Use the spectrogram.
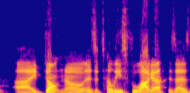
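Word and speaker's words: Taliese Fuaga: Is it Talise Fuaga? Is that his name? Did I pronounce that right?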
